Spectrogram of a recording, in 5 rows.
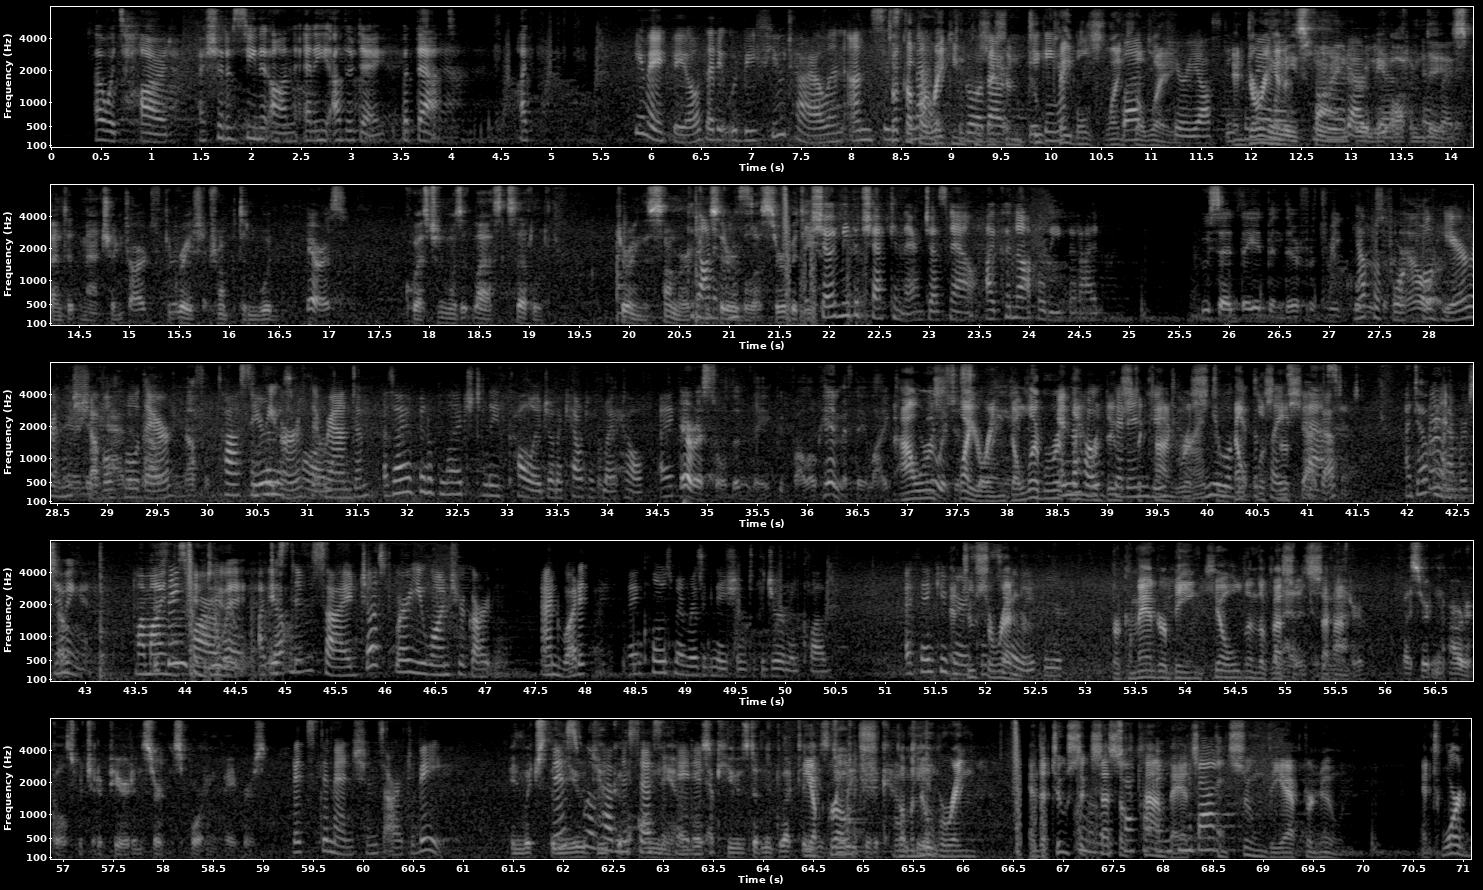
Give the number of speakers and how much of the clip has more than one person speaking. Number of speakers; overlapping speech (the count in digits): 6, about 40%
